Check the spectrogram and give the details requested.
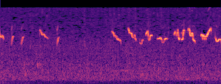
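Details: White-eye uttering a few spaced high chirps, then a lively rapid run of looping, down-slurred whistles at a high pitch, set against constant background hiss.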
